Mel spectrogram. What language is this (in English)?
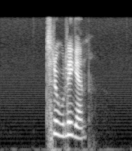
Swedish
